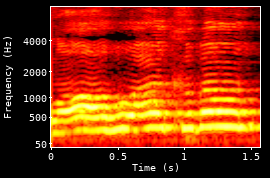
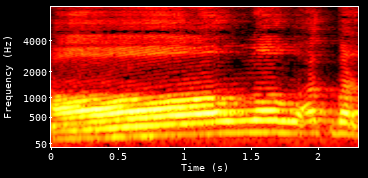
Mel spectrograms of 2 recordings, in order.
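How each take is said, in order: First: Neither word's opening vowel is drawn out. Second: The opening vowel of Allahu is drawn out. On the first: It states that God is the greatest. The speaker calls it right. "dengan tidak memanjangkan" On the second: It turns into a question about God. The speaker calls it wrong. "dengan memanjangkan hamzah pada lafaz Allah"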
